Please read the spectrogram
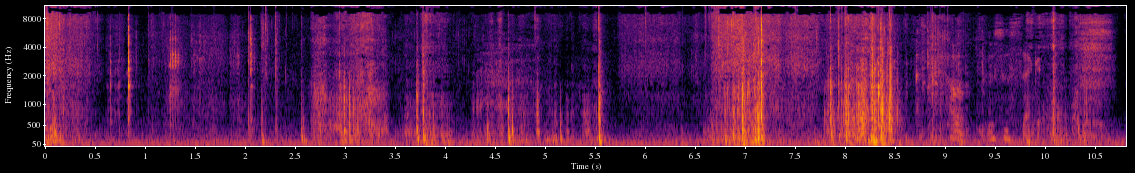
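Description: Handling noise as things are rummaged and moved: rustling of a bag or cloth with scattered clicks and light knocks of wooden pieces and beads. A denser, louder spell of rustling comes about seven seconds in and lasts over a second.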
